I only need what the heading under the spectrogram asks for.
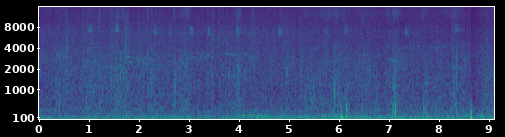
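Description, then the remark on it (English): Scattered drips of rain blowing off the trees patter irregularly onto leaves and ground under steady outdoor ambience, with a few sharper splats standing out near the end. “A bit of rain blowing off the trees here.”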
